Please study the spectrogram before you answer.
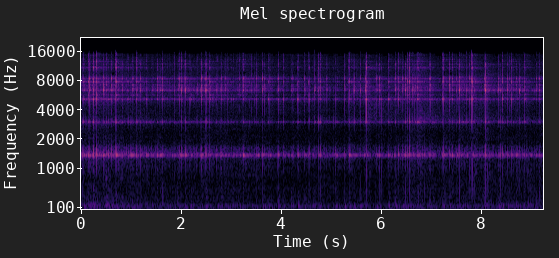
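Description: Fingertips and nails tap quickly on both sides of a small white glazed ceramic flower pot that sits on a saucer and holds soil and a snake plant. The taps form a dense, quiet stream of clinks with a steady ringing tone near 1.4 kHz, bright high overtones and a soft low body. Each tap fades quickly.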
